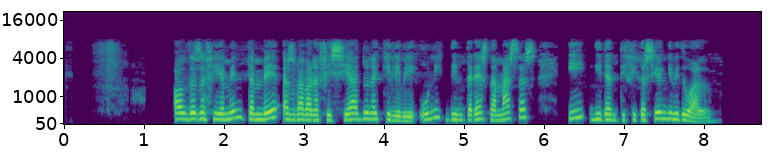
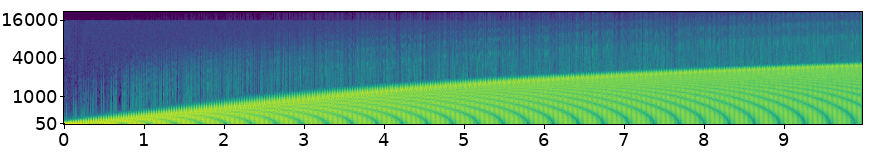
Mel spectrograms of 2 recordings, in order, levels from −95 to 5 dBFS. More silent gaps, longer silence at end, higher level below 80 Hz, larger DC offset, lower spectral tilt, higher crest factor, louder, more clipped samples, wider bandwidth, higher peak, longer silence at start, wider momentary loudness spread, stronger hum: first, 1.08-1.37 s, 6.24-6.30 s vs none; first, 0.6 s vs 0 s; second, -58 dBFS vs -14 dBFS; second, under 0.1% vs 0.3%; second, -5 dB/octave vs -6.5 dB/octave; first, 14 dB vs 4 dB; second, -16 LUFS vs -3 LUFS; second, under 0.1% vs 7%; second, 8 kHz vs 15.5 kHz; about the same, -2 dBFS vs 0 dBFS; first, 0.55 s vs 0 s; first, 7 LU vs 3 LU; neither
